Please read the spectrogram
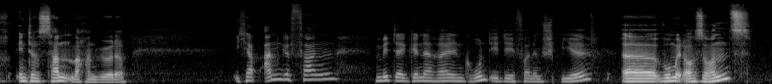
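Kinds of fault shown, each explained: Automatic gain rising, 2.68 to 6.03 s: the input level drops by about 12 dB, so the gain control judges it too quiet and slowly lifts its gain by about 4 dB, making voice and room noise swell together over those three seconds.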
